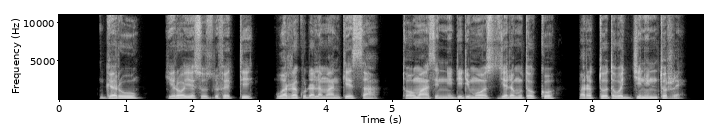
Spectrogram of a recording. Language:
Oromo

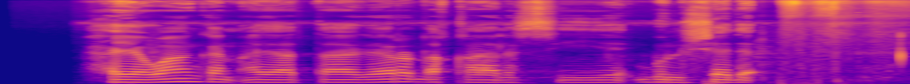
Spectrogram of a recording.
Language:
Somali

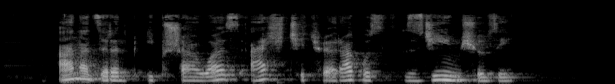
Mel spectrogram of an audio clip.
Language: Abkhazian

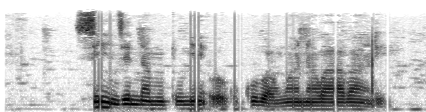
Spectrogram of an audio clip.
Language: Ganda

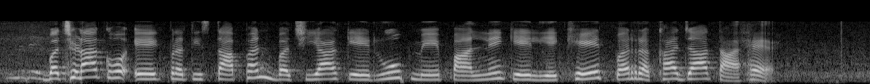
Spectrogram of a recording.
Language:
Hindi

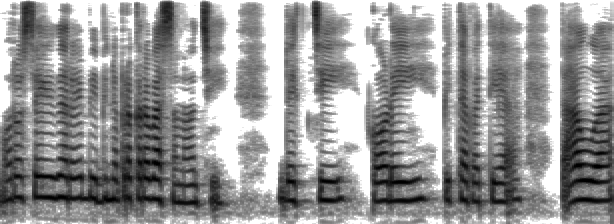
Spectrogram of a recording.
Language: Odia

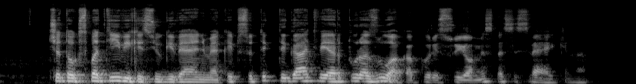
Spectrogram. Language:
Lithuanian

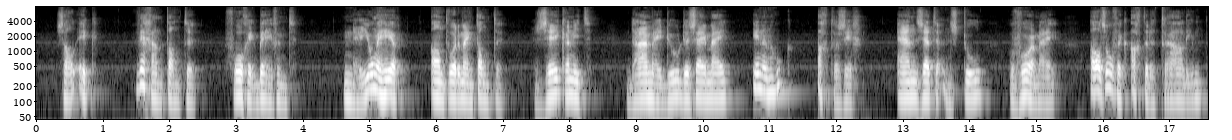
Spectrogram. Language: Dutch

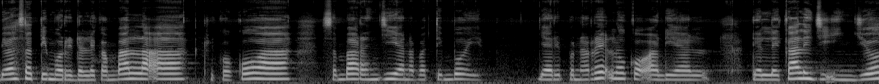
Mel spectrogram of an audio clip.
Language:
Highland Konjo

